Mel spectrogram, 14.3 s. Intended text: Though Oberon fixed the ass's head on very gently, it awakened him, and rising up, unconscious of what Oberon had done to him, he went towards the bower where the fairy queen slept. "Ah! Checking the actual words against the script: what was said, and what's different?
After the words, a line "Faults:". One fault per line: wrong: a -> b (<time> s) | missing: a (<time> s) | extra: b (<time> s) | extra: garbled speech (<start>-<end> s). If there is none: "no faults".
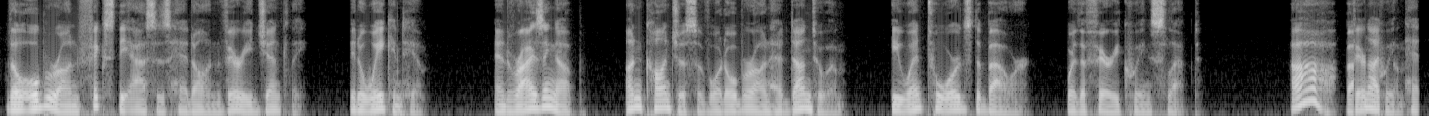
Though Oberon fixed the ass's head on very gently, it awakened him, and rising up, unconscious of what Oberon had done to him, he went towards the bower where the fairy queen slept. "Ah! [garbled]
Faults:
extra: garbled speech (13.5-14.2 s)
